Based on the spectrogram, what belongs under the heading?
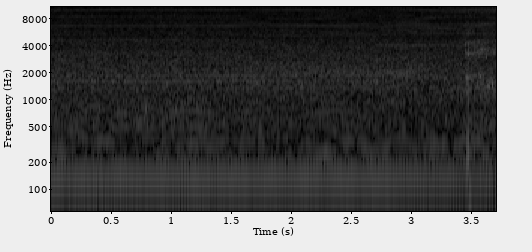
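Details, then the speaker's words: Crosley SCR-284A radio's PE-104 vibrator power supply, failed selenium filament rectifier replaced by a silicon bridge, running without filament load: a steady, even low hum with a buzzy edge; normal vibrator hum. "so yep push fix for this little power supply with no filament so it's humming away as you can hear the vibrator is coming away and there's my bush fix"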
